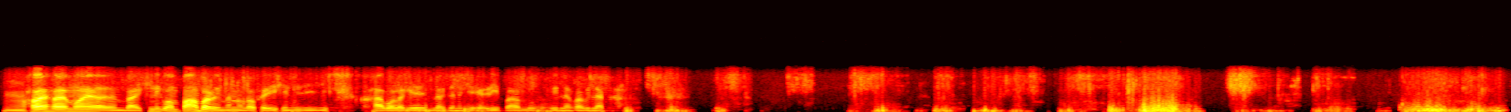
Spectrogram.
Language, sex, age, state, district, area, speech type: Assamese, male, 18-30, Assam, Dibrugarh, rural, conversation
